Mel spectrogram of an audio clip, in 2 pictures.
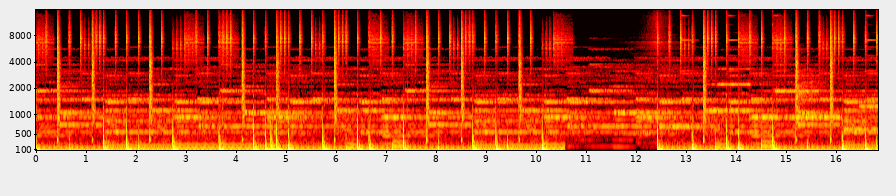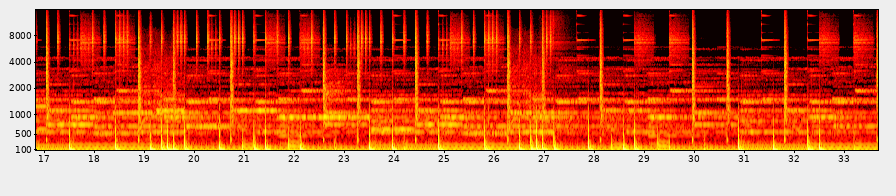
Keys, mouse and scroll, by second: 19.3 double click, 21.5 alt+click, 24.3 double click, 29.7 double click.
